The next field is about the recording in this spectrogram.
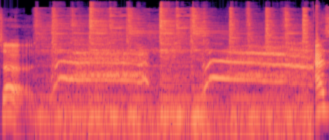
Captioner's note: screaming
